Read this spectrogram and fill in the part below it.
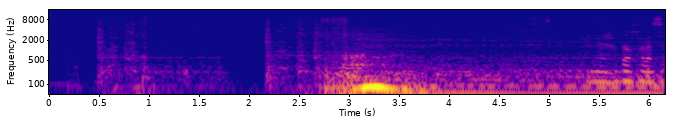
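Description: A Chevrolet Spark engine cranks and catches after a new fuel pump is fitted, settling into a steady close idle rumble after a short silence and a click, with people talking briefly beforehand.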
